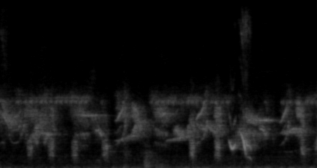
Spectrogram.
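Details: Tame, large-bodied Chinese hwamei kept in a cage and said to sing a lot, giving a quieter, dense run of buzzy slurred notes and sharp downward flicks, with faint room background.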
